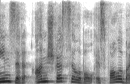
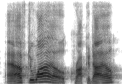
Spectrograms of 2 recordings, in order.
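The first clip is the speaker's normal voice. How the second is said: playful goodbye; 8 dB louder than usual. Shown as a demonstration. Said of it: "Have you ever used these".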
